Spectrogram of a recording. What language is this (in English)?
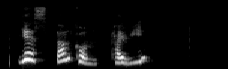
Esperanto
